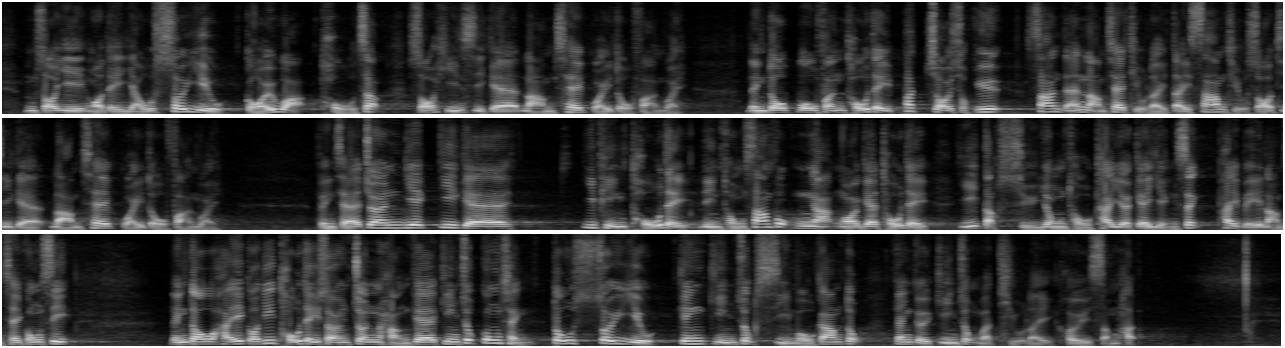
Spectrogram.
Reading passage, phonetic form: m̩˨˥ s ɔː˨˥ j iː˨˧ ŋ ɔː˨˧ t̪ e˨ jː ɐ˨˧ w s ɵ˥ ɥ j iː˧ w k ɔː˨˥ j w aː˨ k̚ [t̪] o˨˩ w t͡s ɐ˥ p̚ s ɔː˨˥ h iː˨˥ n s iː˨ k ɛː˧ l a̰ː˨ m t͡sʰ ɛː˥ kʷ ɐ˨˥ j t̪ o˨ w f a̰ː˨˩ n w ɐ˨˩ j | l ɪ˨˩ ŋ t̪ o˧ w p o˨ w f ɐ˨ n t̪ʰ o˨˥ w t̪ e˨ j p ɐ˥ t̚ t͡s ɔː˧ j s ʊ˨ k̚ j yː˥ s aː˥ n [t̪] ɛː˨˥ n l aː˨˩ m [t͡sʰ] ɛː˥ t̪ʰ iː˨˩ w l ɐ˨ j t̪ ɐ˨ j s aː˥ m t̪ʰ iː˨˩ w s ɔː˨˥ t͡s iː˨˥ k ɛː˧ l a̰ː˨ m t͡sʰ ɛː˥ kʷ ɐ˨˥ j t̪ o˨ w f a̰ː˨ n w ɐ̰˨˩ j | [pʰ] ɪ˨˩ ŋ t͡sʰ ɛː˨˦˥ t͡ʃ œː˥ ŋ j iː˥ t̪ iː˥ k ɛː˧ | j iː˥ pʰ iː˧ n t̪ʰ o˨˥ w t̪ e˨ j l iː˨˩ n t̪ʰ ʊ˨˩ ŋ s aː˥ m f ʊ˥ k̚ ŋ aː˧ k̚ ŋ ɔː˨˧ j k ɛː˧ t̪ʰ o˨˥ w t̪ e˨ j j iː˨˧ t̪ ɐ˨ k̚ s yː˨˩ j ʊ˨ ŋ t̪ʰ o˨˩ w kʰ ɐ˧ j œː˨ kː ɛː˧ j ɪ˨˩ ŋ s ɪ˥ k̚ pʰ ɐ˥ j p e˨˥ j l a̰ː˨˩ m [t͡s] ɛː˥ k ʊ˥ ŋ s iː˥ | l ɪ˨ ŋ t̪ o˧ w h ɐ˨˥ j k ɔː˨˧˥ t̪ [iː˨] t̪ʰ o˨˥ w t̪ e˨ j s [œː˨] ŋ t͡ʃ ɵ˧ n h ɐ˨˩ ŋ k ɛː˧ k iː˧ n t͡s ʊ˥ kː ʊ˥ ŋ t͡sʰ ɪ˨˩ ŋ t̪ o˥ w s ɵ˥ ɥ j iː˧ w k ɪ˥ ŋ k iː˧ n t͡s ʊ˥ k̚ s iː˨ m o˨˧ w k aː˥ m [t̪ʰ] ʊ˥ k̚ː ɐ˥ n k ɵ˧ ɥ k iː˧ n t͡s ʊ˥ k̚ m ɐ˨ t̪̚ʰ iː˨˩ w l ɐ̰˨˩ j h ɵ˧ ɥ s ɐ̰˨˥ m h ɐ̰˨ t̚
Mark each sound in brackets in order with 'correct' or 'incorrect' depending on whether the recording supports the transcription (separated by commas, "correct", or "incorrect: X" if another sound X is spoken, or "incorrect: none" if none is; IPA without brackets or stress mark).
incorrect: t̪ʰ, correct, correct, incorrect: p, incorrect: t͡sʰ, incorrect: iː˥, correct, incorrect: t̪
